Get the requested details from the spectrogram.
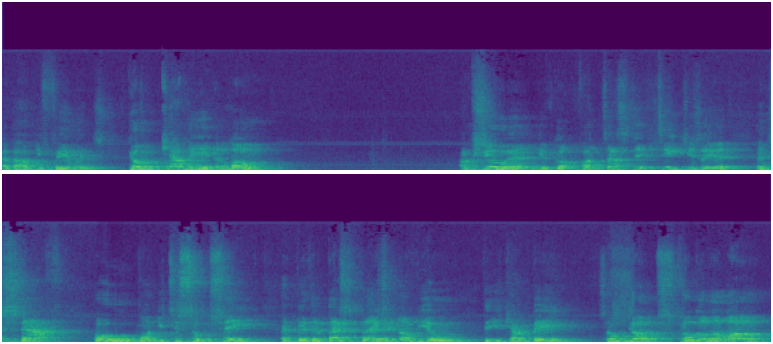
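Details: Male motivational speaker with a self-described stammer/stutter, who was referred to a speech therapist, speaking live to teenagers at a school; stuttering.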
